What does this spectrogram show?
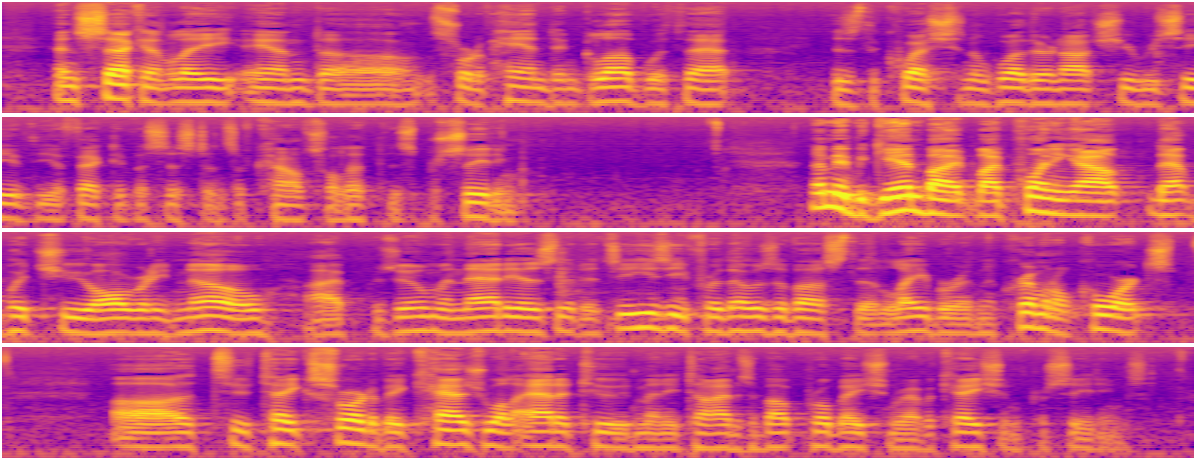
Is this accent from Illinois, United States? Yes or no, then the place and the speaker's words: no; Fort Worth, Texas, United States; from Fort Worth.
